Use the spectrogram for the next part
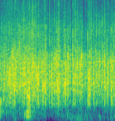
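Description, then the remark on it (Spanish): A round of applause from a group: a steady, even crackle of many hands clapping that lasts a couple of seconds without building or fading, with no voices over it. “Aplauso tímido, ¿no? De no sé si aplaudir o qué, ¿no?”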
